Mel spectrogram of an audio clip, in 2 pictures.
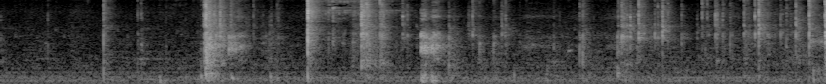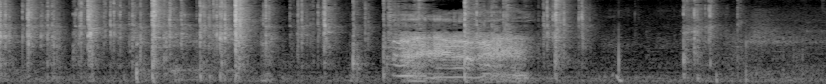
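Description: A plastic mini hockey stick tapping and clattering against toys and the floor in irregular sharp clicks and knocks, thickest in the middle. About nine seconds in there is a louder, noisier stretch lasting about a second.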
